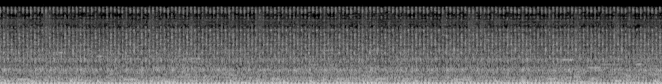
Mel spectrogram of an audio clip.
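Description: Diesel idles unevenly with an uneven knocking clatter and a lumpy beat at a fast idle. It's running rough, cause not pinned down. Cause suspected, not confirmed.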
